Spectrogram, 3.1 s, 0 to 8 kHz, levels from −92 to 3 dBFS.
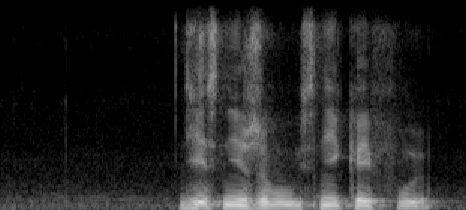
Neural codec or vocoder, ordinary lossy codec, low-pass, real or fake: none; Opus, 24 kbps; 7.2 kHz; real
